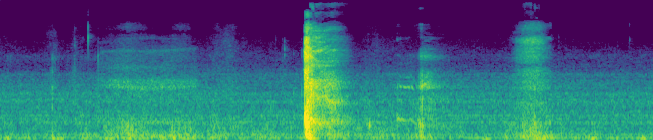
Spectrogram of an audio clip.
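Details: Female coughing: a single sharp, forceful cough, then a couple of softer breathy sounds against quiet room noise; isolated cough.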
